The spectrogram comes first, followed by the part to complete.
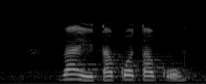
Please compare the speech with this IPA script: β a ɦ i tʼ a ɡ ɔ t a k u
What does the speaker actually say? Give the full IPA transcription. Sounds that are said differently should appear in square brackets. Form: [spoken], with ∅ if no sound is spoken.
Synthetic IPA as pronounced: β a ɦ i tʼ a [k] ɔ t a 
